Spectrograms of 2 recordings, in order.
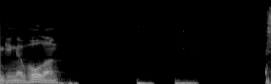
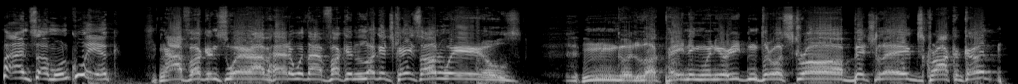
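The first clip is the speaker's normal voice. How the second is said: furious shouting; 10 semitones higher than usual. Acted. Raging character voice.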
